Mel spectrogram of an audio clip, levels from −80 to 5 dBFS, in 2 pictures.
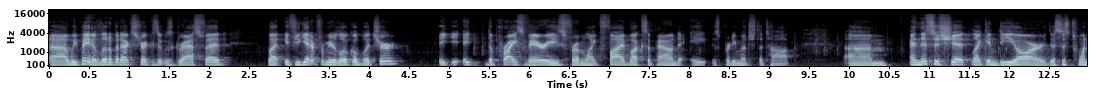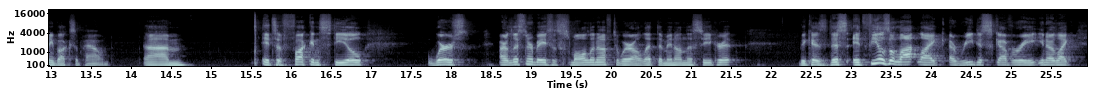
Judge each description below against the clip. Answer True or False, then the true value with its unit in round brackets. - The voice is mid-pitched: True (145 Hz)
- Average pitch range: True (3.3 semitones)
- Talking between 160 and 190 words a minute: False (200 wpm)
